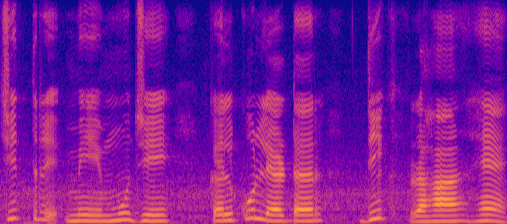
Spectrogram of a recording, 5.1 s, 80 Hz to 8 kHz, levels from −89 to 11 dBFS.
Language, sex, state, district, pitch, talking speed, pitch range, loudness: Hindi, female, Madhya Pradesh, Katni, 210 Hz, 85 wpm, 205-235 Hz, -18 LUFS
